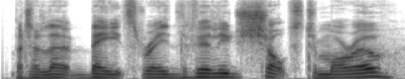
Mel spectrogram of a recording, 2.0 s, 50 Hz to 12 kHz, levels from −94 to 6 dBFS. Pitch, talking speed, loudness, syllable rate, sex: 135 Hz, 265 wpm, -16 LUFS, 7.3 syllables/s, male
